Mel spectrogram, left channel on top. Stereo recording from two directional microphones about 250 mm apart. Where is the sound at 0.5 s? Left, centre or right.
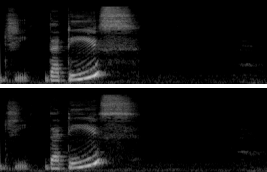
Left.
